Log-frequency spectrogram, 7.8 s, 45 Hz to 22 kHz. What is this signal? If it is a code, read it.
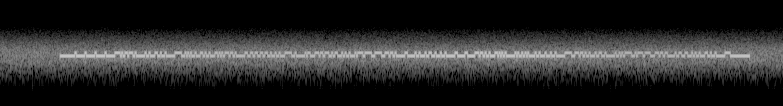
RTTY (75 baud, 170 Hz shift), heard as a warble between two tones, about 920 Hz centre, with radio static, fading and a narrow filter. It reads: 0TYU4 IIP5B NC355 V21VV 4FX1T 2JTEO VWC0O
